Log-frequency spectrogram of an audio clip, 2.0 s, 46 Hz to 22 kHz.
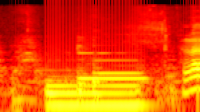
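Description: Ibanez SRMD200 medium-scale electric bass, played on its front (neck) pickup, sounding one low held note, full and warm, for about a second before it is cut off. A man starts talking near the end.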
